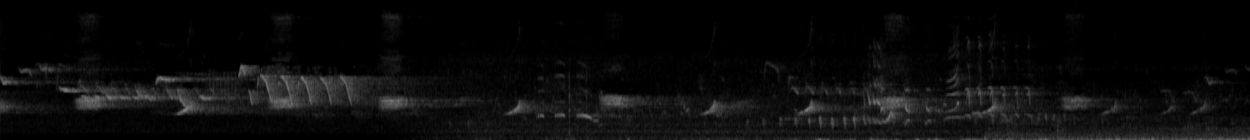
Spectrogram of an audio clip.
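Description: Small birds chirping: a steady run of short, high chirps, several overlapping, with a faint low rumble coming in after about three seconds.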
